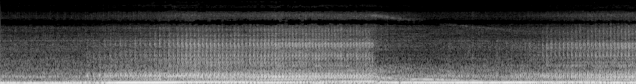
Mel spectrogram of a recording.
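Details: Mitsubishi 4G54 engine revving up and down with a rough, hard knock rising with revs; rod knock from a spun No. 3 big-end bearing.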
